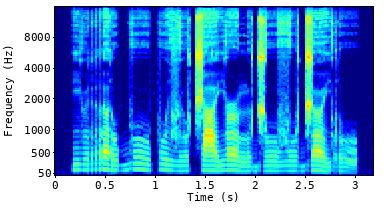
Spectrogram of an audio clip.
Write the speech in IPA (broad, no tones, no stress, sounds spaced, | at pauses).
j ʉ r ə ɾ u b uː p u i̯ v ʉ u̯ t͡ʃ aː j ə˞ n̪ ʉ d͡ʒ uː v uː d͡ʒ œː j u ɾ uː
